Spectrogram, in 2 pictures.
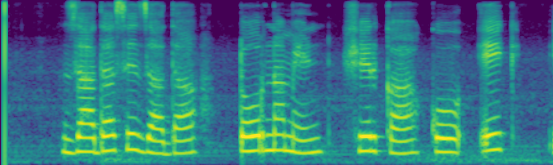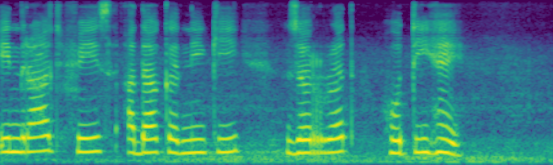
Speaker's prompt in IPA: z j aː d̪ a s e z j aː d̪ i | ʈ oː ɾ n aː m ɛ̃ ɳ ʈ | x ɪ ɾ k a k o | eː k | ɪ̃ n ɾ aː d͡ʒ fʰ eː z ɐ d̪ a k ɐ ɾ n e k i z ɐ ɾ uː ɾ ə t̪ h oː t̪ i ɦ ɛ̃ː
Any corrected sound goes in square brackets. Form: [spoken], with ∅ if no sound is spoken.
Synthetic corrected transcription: z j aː d̪ a s e z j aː d̪ [a] | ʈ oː ɾ n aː m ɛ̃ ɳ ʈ | [ʃ] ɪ ɾ k a k o | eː k | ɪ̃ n ɾ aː d͡ʒ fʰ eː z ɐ d̪ a k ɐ ɾ n e k i z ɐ ɾ uː ɾ ə t̪ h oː t̪ i ɦ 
